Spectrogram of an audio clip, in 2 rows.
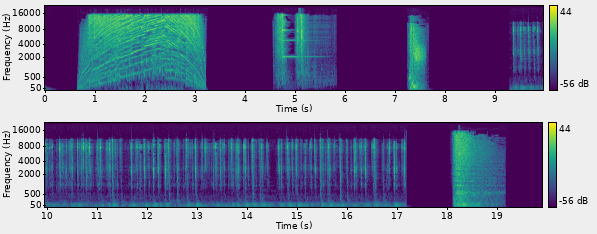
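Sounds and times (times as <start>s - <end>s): computer keyboard typing: 9.3s - 17.2s.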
